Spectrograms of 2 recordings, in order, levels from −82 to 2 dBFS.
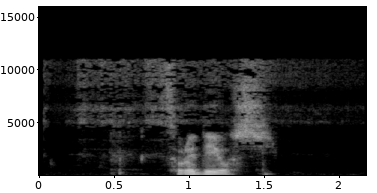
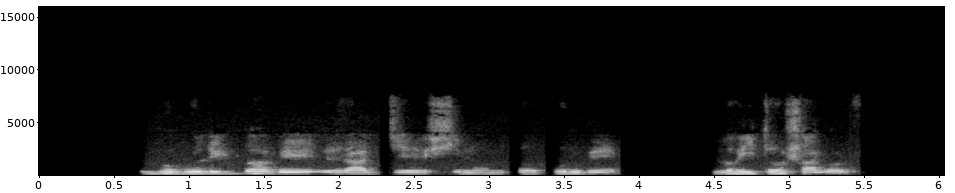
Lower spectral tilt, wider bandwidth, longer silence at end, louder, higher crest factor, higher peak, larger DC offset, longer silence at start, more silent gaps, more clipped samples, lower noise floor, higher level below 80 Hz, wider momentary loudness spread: second, -4 dB/octave vs -7.5 dB/octave; first, 11.5 kHz vs 7.6 kHz; about the same, 0.6 s vs 0.6 s; second, -23 LUFS vs -16 LUFS; first, 22 dB vs 16 dB; second, -6 dBFS vs -2 dBFS; neither; second, 0.25 s vs 0.7 s; neither; neither; second, -59 dBFS vs -87 dBFS; about the same, -60 dBFS vs -58 dBFS; first, 22 LU vs 11 LU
